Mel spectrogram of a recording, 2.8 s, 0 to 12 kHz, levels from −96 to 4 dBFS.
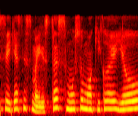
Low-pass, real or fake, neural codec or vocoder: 7.2 kHz; real; none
